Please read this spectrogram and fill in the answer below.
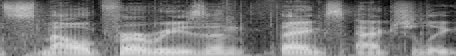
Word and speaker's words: Smaug: Not pronounced Smog. Oh, Smaug. You mean Smaug?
